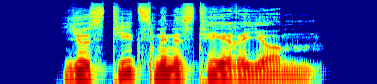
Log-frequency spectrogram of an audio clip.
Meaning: justice ministry
- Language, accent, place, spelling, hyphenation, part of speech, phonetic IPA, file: German, Germany, Berlin, Justizministerium, Jus‧tiz‧mi‧ni‧ste‧ri‧um, noun, [jʊsˈtiːt͡sminɪsˌteːʁi̯ʊm], De-Justizministerium.ogg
